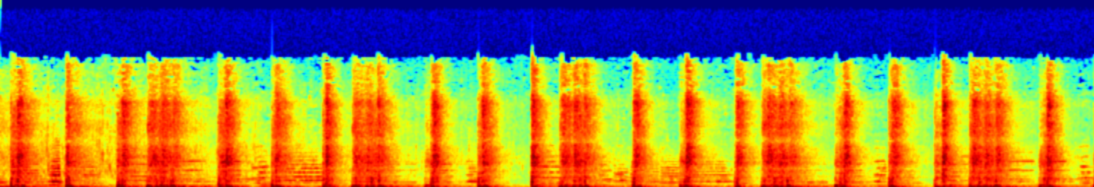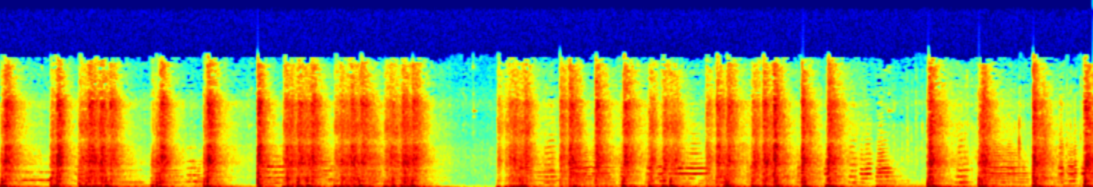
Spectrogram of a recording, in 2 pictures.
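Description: Military marching band playing a march: held melody tones over regular snare and bass drum beats. The music drops away briefly about sixteen seconds in, then carries on.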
